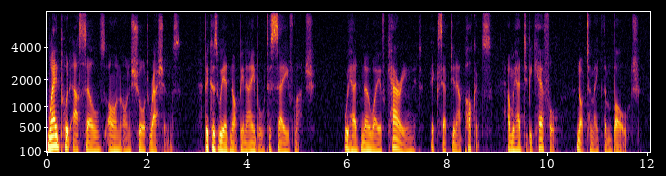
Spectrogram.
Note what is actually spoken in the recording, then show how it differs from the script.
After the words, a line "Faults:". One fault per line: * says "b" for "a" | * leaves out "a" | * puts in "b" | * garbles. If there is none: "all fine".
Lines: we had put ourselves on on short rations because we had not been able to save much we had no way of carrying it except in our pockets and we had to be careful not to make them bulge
we had put ourselves on on short rations because we had not been able to save much we had no way of carrying it except in our pockets and we had to be careful not to make them bulge
Faults:
all fine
